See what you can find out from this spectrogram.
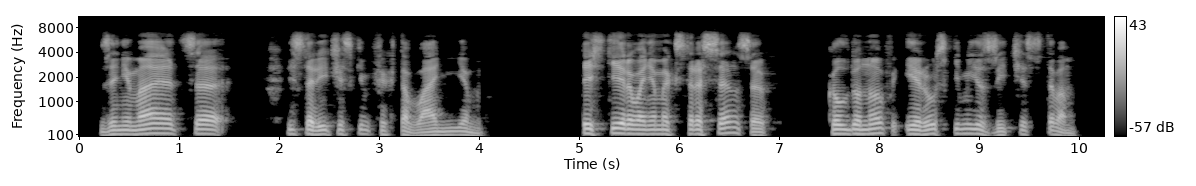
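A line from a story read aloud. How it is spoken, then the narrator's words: Sighing man. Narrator (Russian): вздохнул мужчина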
